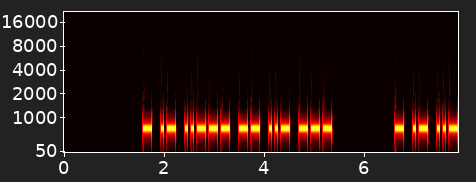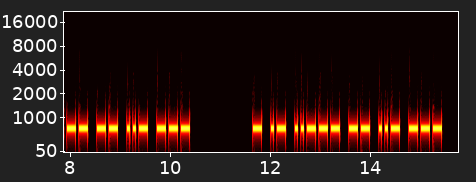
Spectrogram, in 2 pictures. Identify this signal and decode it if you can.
Morse code, heard as a keyed tone, about 20 wpm, 700 Hz. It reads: TA2MUO TA2MUO TA2MUO
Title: DXCC-100 Call Signs - 6 Characters - Repeated 3x - 20wpm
